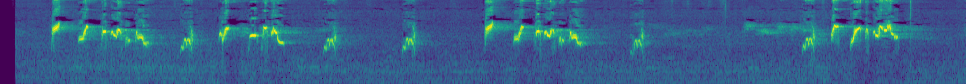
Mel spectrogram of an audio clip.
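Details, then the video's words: Caged red-whiskered bulbul singing a morning training song in the fighting style used to stir young birds: bright, chattering whistled phrases that rise and fall, delivered in quick bursts with short pauses between them. "Luyện chào mào hót sáng"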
